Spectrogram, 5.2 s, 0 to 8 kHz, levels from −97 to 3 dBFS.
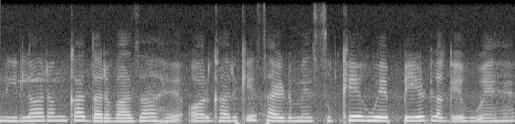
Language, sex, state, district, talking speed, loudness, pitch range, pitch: Hindi, female, Bihar, Saharsa, 185 wpm, -15 LUFS, 215-245 Hz, 230 Hz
